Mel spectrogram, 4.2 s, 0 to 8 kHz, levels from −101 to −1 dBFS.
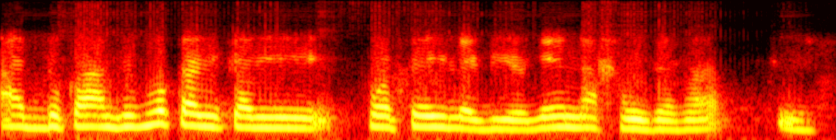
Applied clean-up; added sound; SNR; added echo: neural separator model SepFormer DNS4.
